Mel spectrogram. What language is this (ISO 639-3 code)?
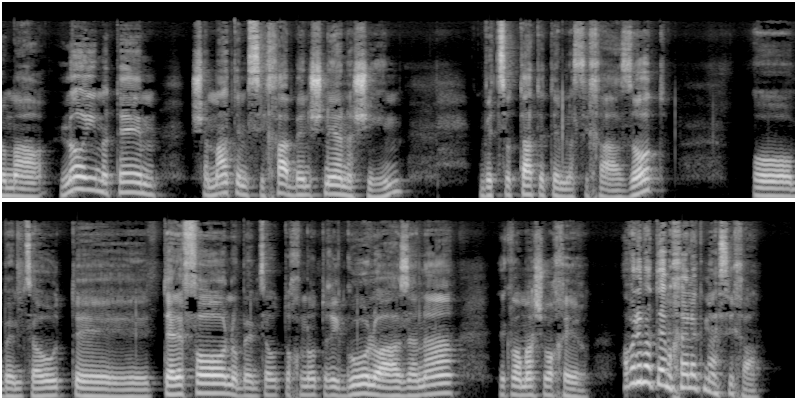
heb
